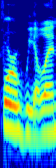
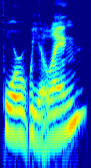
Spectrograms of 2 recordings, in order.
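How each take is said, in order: First: The final g sound is dropped, country style. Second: The final g sound is fully pronounced. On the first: "we know you're from the country because you said four wheeling" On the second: "and not"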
